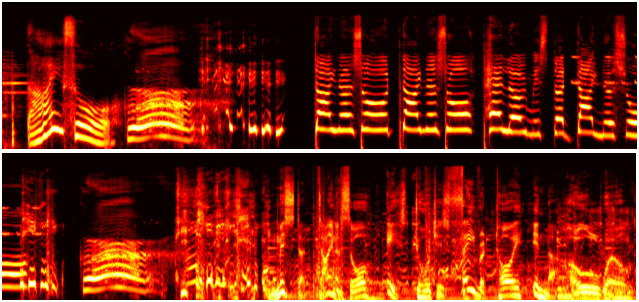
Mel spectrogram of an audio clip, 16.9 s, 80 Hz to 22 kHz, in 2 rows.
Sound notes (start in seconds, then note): 2.5 giggles; 10.5 giggles; 10.7 laughter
